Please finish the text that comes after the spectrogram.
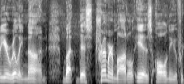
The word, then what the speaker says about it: Tremor: ranch tremor is a new trim level trimmer tremor t-r-e like the movie with well you new yorkers would pronounce it tremor tremor tremor i thought you were like trimmer like the guys in coming to do my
